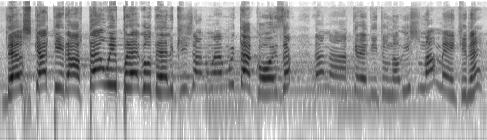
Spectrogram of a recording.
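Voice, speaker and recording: A woman's voice: very high-pitched, fast talker, fairly bright tone, soft background music. A woman preacher giving a fervent, exclamatory testimony sermon to her church congregation. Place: church service.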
